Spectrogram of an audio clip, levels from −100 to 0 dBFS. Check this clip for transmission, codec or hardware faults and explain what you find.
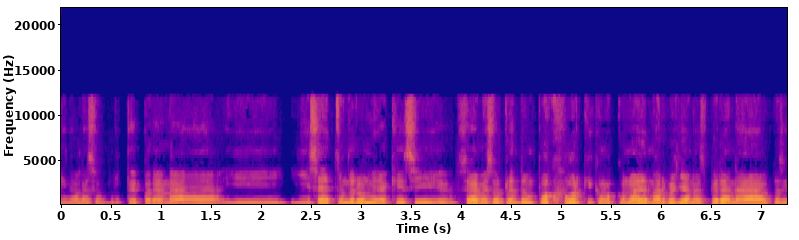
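No faults found in this recording.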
